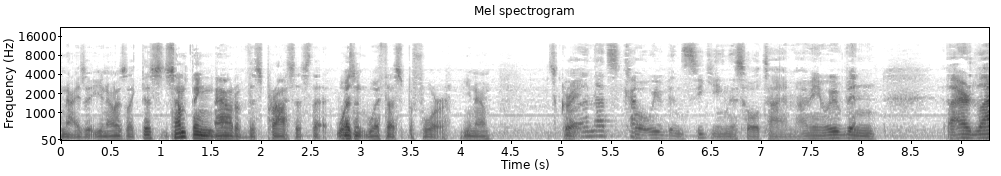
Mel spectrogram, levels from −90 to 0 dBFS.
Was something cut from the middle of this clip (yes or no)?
yes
